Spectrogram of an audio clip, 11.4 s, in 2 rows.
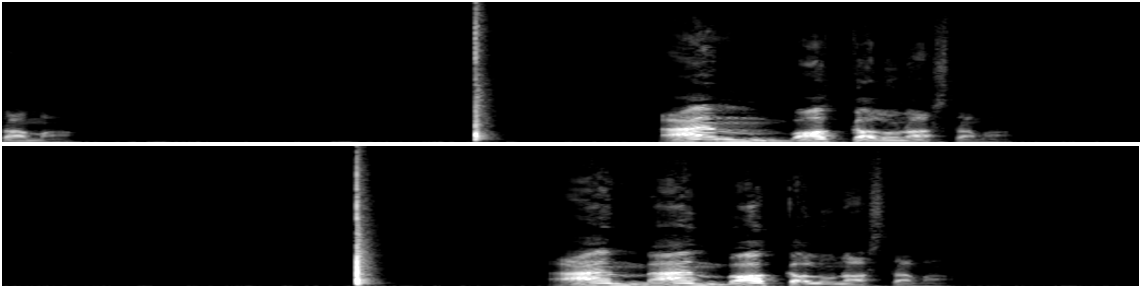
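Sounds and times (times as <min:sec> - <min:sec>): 
speech: 0:03.5 - 0:05.1, 0:08.5 - 0:10.4
quiet hand clapping during an Estonian singing game: 0:07.5 - 0:07.7.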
